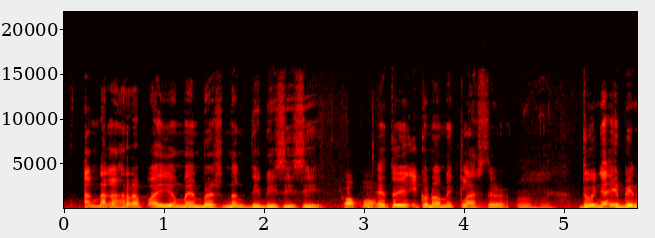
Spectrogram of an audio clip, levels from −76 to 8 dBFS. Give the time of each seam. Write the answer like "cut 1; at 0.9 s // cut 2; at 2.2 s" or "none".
none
